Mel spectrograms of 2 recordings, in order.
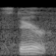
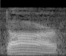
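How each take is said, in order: First: The name rhymes with care. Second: The name rhymes with car. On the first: The speaker calls it right. "that's our job, to get pronunciations right" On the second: The speaker calls it wrong. "I've noticed the PA man calling him Star"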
